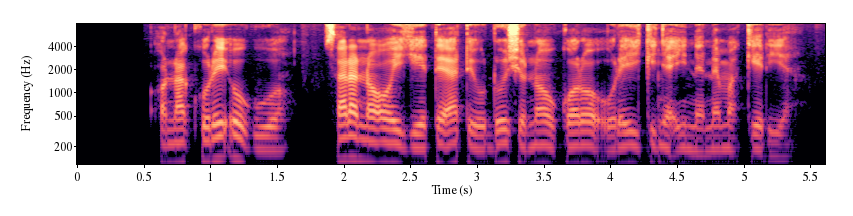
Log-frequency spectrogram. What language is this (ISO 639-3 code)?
kik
